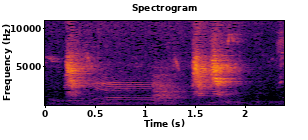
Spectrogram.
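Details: Sparrow family recorded in June 2020 while the young are being fed: a few short, high chirps in two bursts, the second a quick double note, over faint background hiss.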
